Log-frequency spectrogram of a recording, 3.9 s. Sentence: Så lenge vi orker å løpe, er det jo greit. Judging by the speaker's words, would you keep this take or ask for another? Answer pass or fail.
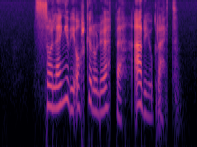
pass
